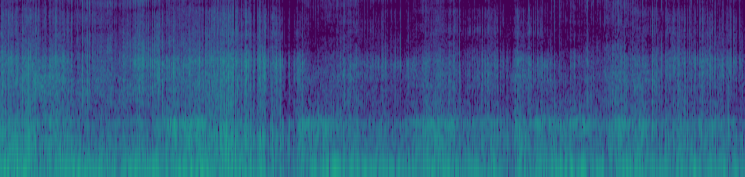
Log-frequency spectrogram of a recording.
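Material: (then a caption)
Foam. Long acrylic nails of both hands scratch a blue foam cover on a round studio microphone. The result is a steady, dense, crackly rustling with a heavy low rumble that stays nearly even throughout, dipping briefly near the middle and again shortly after.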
